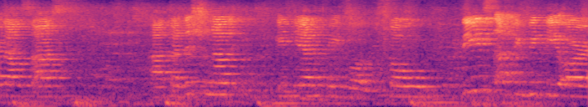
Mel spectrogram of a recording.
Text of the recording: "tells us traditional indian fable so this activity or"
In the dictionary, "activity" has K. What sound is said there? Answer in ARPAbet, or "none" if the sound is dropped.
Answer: none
